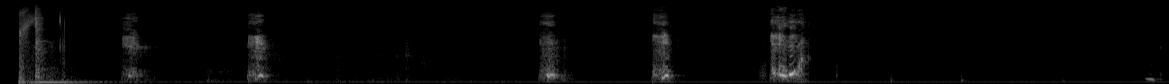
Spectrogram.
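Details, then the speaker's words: About six short, harsh coughing bursts from a pet, with a choking, gagging quality, as if choking on something. "It's almost like you're choking on something, huh?"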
